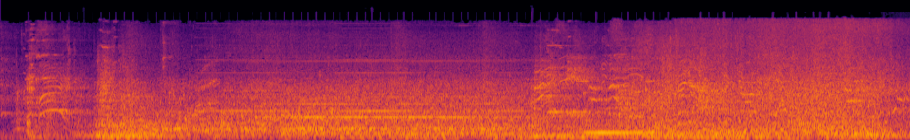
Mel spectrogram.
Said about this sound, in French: De l'eau partout. Ça a été trouvé. Poséidon.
